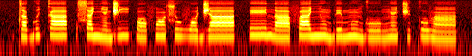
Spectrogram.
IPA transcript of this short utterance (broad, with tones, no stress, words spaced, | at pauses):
ta˨ɡʷi˧ka˦ | sa˦ɲɛ̃˨d͡ʒiː˦k͡pɔ˨ fɔ̃˦su˧vɔ˧d͡ʒaː˦ | eː˦naː˨ faː˦ɲũ˦˨be˧ mũ˦˨ɡoː˨ ŋɛ̃˧t͡ʃɨ˨ko˧vã˨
